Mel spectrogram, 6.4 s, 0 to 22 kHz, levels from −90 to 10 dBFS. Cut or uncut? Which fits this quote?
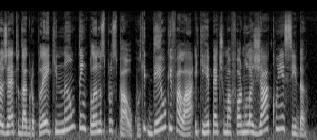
cut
